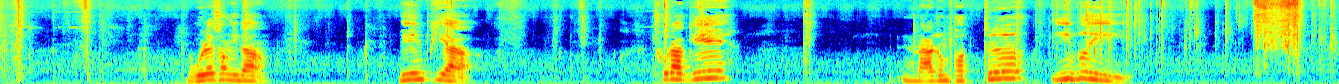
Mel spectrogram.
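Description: Trading cards click and rustle as they are handled.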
